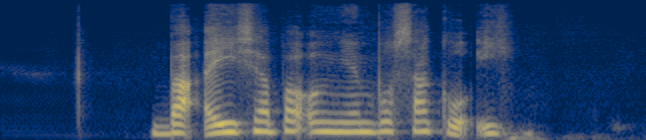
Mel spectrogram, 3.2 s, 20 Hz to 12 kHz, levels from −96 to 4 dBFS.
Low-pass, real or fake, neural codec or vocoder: 10.8 kHz; fake; codec, 16 kHz in and 24 kHz out, 0.9 kbps, LongCat-Audio-Codec, fine tuned four codebook decoder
